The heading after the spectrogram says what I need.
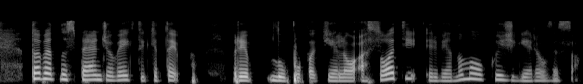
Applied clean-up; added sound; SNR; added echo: none; none; none; none.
